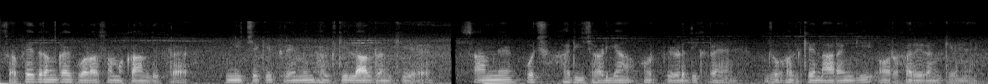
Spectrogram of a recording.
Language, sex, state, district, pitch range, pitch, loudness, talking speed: Hindi, male, Chhattisgarh, Sukma, 95-105 Hz, 95 Hz, -21 LUFS, 220 wpm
